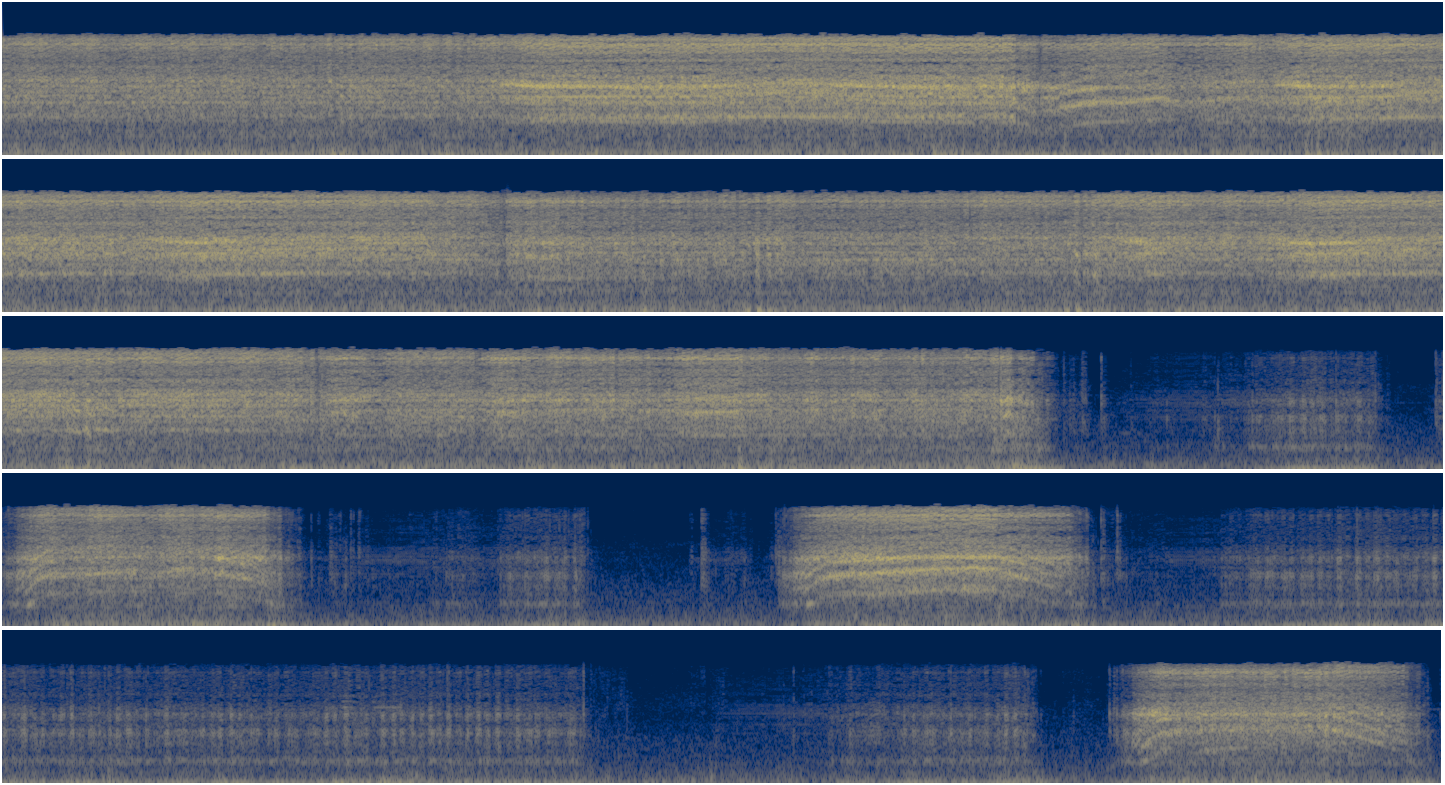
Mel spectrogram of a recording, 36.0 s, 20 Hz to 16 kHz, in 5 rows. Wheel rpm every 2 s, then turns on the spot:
230, 230, 210, 220, 230, 230, 230, 230, 230, 200, 30, 90, 10, 80, 10, 20, 10, 90.
20-22 28-32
